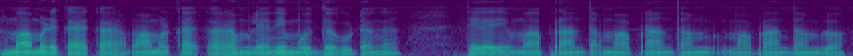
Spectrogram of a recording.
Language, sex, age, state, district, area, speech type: Telugu, male, 18-30, Telangana, Vikarabad, urban, spontaneous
